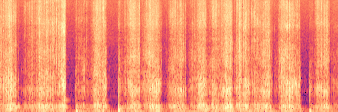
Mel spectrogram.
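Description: A stiff blue plastic-bristled tile scrub brush with a white handle is brushed fast over a large black, soft, porous foam windscreen on a microphone. It makes a continuous rough, scratchy rumble in repeated bursts with brief pauses, heavy in low frequencies with a muffled, dull top.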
